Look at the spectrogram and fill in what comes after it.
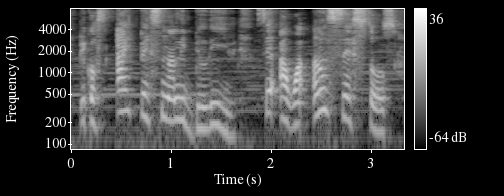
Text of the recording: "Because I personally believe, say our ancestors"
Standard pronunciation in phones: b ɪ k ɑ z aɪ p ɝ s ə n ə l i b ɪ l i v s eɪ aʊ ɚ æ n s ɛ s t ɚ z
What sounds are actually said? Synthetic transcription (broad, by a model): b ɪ k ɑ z aɪ p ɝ s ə n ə l i b ɪ l i v s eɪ aʊ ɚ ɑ n s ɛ s t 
